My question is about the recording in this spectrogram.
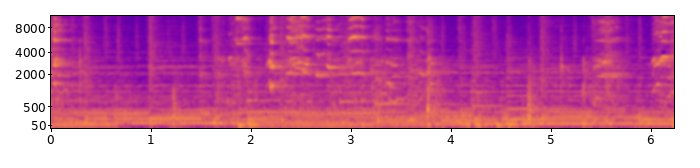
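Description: Wooden rolling pin with handles squeaking in short, repeated chirps as it is rolled back and forth over pizza dough, most of them around the middle, with soft background music underneath.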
